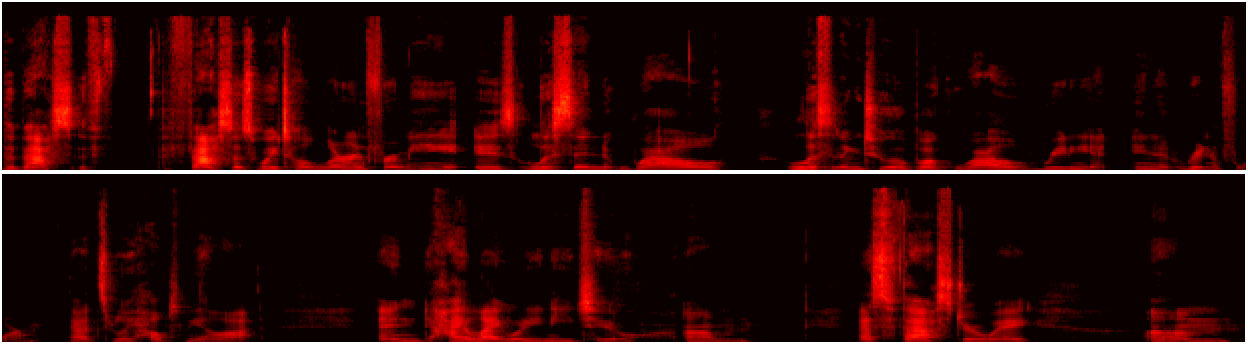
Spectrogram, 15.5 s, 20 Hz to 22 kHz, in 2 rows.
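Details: Adult woman who had a stroke at 18, about 25 years ago, with initially global aphasia (Broca's and Wernicke's); she believes it is now anomic, with word-finding pauses and occasional verb-tense and preposition errors; anomic aphasia.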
